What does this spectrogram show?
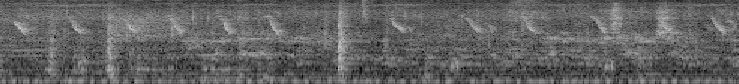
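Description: A small bird cheeping over and over, short high notes that fall in pitch, about three a second. A single sharp knock a little after two seconds in.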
